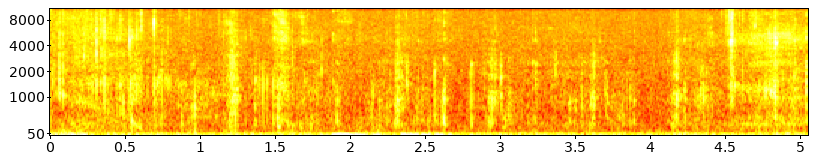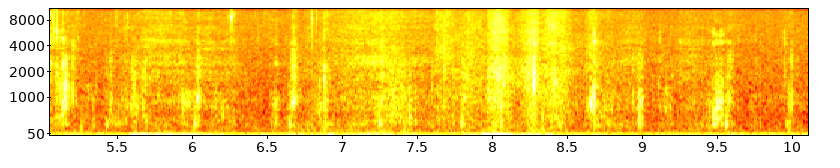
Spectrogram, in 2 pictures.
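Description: A person chewing and biting into a burger and pieces of pepper: a run of short, irregular crunches and mouth clicks, louder about two, six and eight seconds in.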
